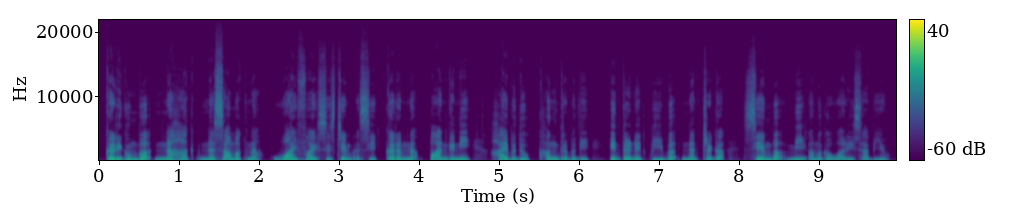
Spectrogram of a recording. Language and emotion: Manipuri, neutral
